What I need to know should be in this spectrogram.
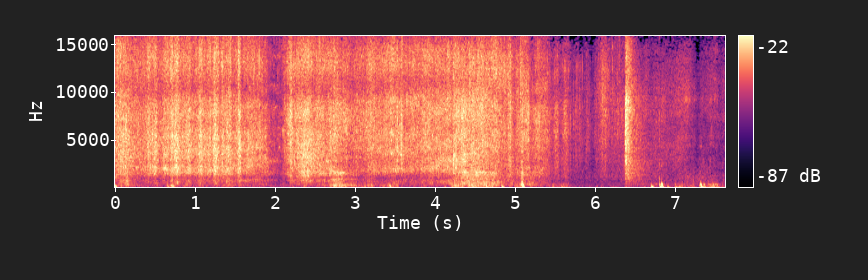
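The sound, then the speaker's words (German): Wheat still mixed with chaff poured into a sieve, a quiet, continuous granular hiss and rustle with scattered tiny ticks as the grains land. “Und jetzt habe ich hier so ein Sieb, ich schütte hier von diesem Weizen drin.”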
